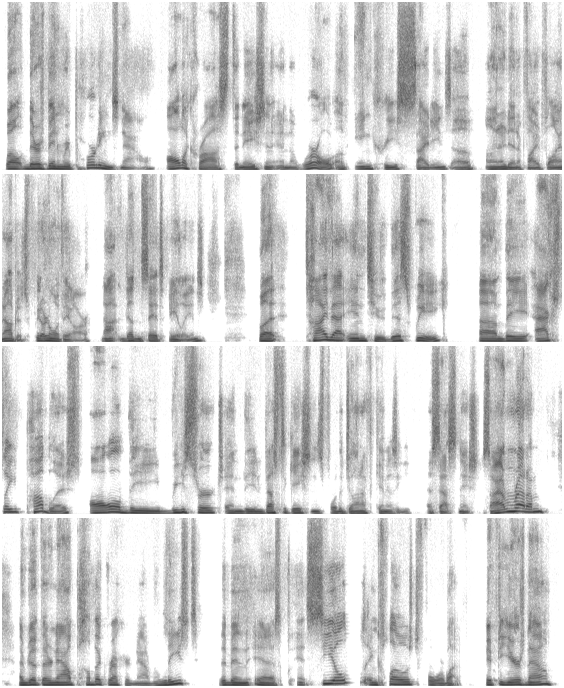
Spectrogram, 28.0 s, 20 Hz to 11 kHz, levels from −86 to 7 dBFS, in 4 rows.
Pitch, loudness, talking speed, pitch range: 130 Hz, -24 LUFS, 165 wpm, 110-145 Hz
